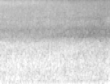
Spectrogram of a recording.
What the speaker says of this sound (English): The waves are coming up so fast.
